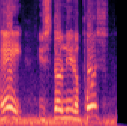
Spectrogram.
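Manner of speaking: mild, light, casual calling out. Opening the front door and seeing no one, the speaker retells calling out: retelling a yell. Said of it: "so I just yell".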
